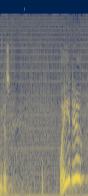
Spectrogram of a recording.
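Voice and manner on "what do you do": put-on very high, loud Japanese-accented question; imitated Japanese manager. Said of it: "asked me the third time".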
